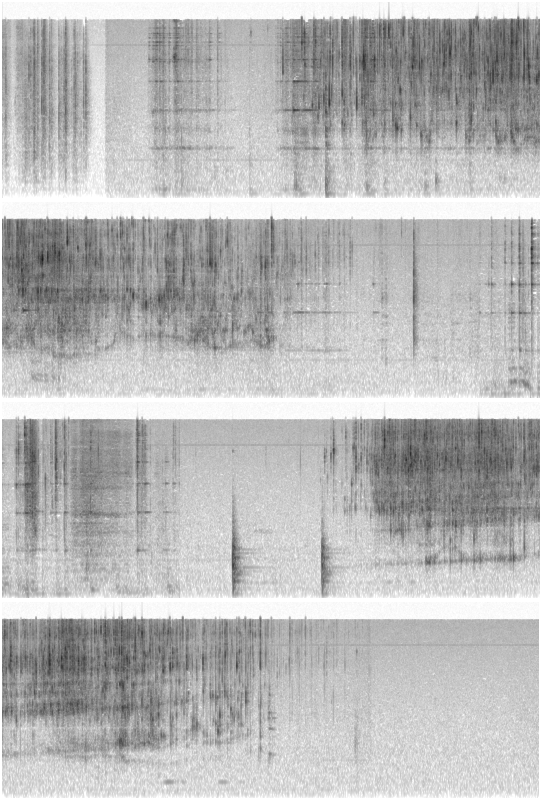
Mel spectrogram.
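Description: Water in a glass bowl running and splashing in two long stretches as dried glass noodles (dangmyeon) are put in to soak, with lighter handling sounds between them and two sharp knocks a little past the middle.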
